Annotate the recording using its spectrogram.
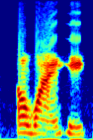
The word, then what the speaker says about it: Owyhee: Am I pronouncing this word correctly? Owyhee? – Owyhee, correct.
